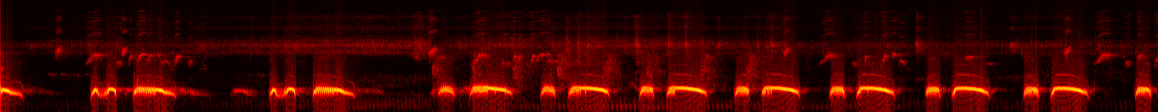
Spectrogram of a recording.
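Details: Lure recording of spotted dove calling: rapid run of repeated coos, short double notes followed by long falling coos, many phrases in close succession; light high chirps and faint background hum.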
